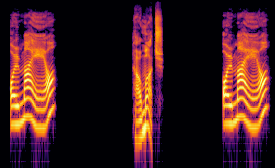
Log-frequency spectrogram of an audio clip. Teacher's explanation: Notice the rising intonation to indicate a question.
